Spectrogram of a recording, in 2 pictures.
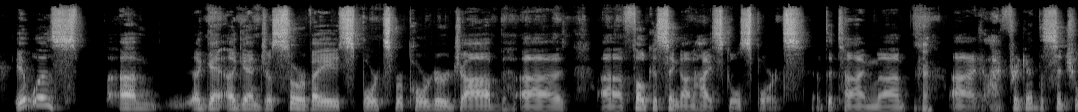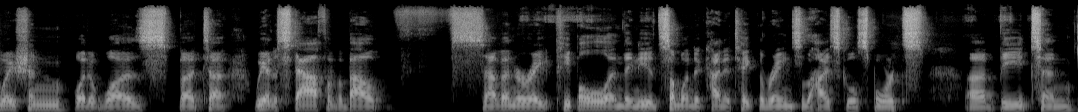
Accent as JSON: {"language": "English", "town": "Eugene", "region": "Oregon", "country": "United States", "tie": "born or raised there", "also_born_or_lived": "Tacoma, Washington", "moved": "as an adult", "lives_now": "Vancouver, United States", "said": "I uh, grew up in Eugene, Oregon"}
